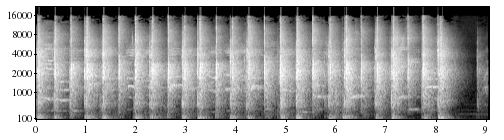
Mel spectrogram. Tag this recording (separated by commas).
Music, Flamenco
